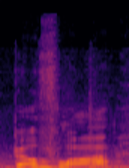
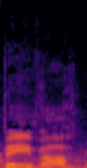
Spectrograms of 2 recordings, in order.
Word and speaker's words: Belvoir: in England I was frowned upon because I pronounced it Belvoir and it's actually got its beaver now we've just had the funniest conversation Lukas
